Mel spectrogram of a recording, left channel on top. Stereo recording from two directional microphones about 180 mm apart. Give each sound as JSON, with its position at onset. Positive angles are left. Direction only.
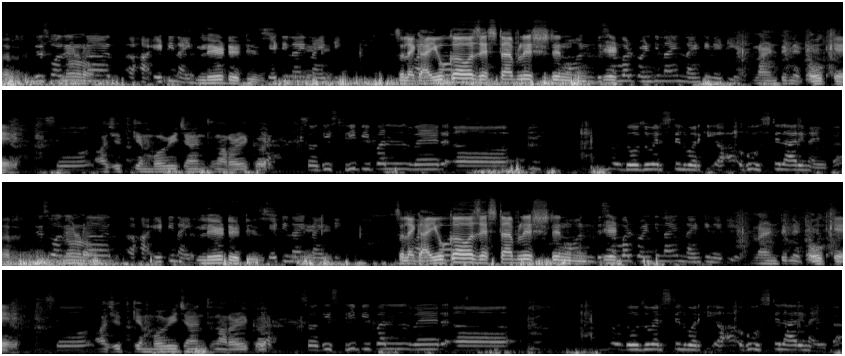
{"t": 0.3, "sound": "a sound", "side_deg": -15}
{"t": 0.6, "sound": "speech", "side_deg": -60}
{"t": 0.9, "sound": "speech", "side_deg": -10}
{"t": 2.0, "sound": "speech", "side_deg": -65}
{"t": 2.7, "sound": "speech", "side_deg": -5}
{"t": 7.5, "sound": "speech", "side_deg": -65}
{"t": 8.0, "sound": "speech", "side_deg": -10}
{"t": 9.4, "sound": "speech", "side_deg": -70}
{"t": 11.4, "sound": "speech", "side_deg": 0}
{"t": 14.6, "sound": "speech", "side_deg": -10}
